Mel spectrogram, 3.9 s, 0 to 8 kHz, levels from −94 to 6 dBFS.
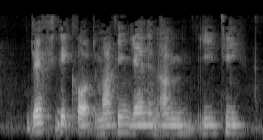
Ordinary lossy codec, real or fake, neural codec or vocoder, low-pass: MP3, 24 kbps; fake; codec, 44.1 kHz, 2.6 kbps, SNAC; 7.2 kHz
